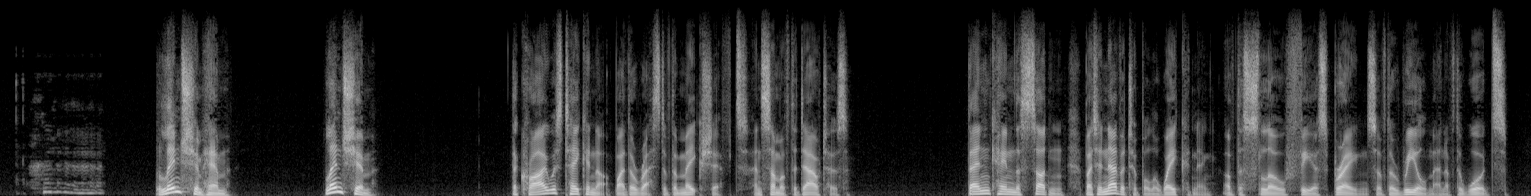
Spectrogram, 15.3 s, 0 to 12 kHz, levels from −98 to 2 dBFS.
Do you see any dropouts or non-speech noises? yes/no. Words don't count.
yes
